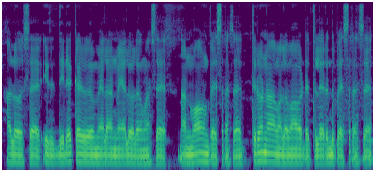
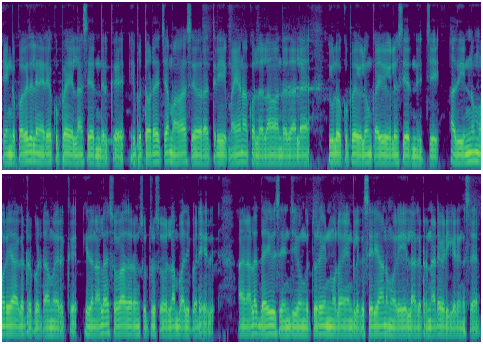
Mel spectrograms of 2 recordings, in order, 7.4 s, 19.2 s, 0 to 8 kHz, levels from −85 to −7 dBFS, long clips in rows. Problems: background sounds at intervals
